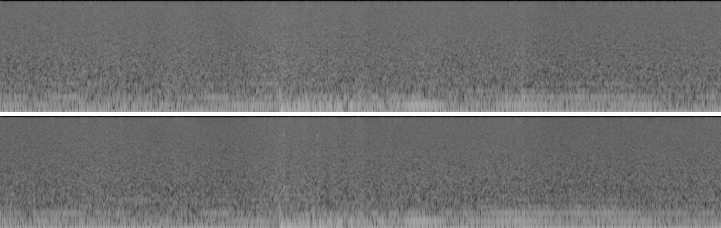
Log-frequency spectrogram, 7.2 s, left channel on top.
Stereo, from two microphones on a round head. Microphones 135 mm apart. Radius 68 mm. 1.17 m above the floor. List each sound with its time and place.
Only background noise.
